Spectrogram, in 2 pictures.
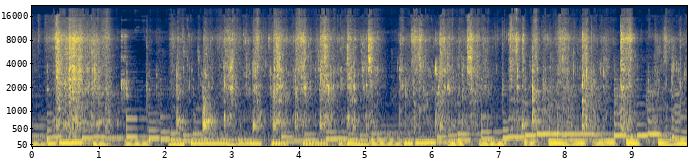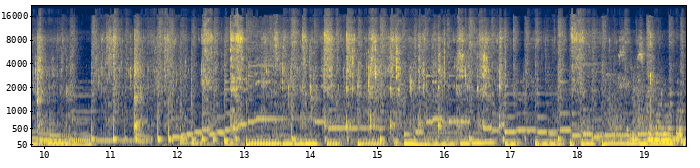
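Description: Gapgola fritter batter, mixed with a pinch of baking soda, sizzling and frying in hot oil, a continuous bubbling hiss under loud background music.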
